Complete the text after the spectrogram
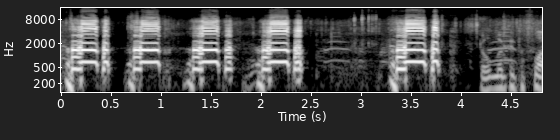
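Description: A goose call honks loudly in short repeated bursts close by.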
